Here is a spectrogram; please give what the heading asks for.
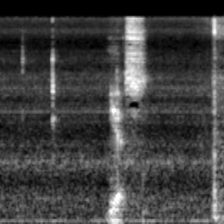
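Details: Desktop PC that stopped booting after a power outage, even after a new GPU and power supply were fitted; owner believes it needs a new motherboard: a few faint irregular light clicks, no beep and no fan spin-up; clicking, no boot.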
